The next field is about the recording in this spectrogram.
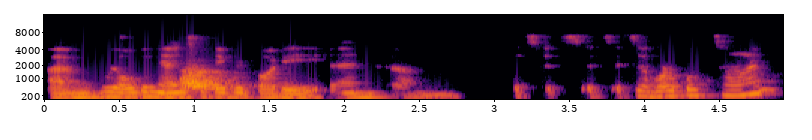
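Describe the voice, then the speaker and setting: A woman, a radio presenter, speaking sympathetically in halting phrases that repeat words. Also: sits low, lo-fi sound, heavy background noise.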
